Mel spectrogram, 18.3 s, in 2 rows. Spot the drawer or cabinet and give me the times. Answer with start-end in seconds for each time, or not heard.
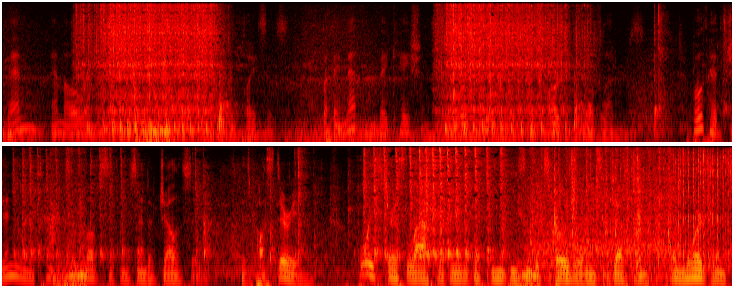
1.6-2.1, 9.7-10.2, 15.3-15.8.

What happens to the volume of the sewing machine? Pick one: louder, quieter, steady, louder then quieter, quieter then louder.
quieter then louder.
